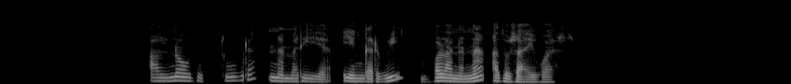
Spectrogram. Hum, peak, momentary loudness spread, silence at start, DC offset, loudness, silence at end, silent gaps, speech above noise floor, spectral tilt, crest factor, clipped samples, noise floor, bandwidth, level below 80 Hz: none; -16 dBFS; 12 LU; 1.5 s; under 0.1%; -37 LUFS; 2.2 s; none; over 54 dB; -6 dB/octave; 24 dB; under 0.1%; under -90 dBFS; 7.4 kHz; -80 dBFS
